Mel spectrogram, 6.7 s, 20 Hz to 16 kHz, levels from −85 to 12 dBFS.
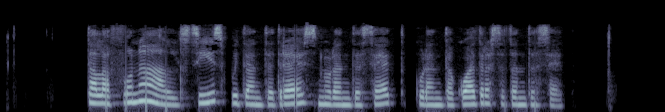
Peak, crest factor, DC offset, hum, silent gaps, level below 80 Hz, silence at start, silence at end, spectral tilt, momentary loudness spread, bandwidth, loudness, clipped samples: -4 dBFS; 18 dB; under 0.1%; none; 4.06-4.15 s; -58 dBFS; 0.85 s; 1.05 s; -4 dB/octave; 9 LU; 8.2 kHz; -22 LUFS; under 0.1%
